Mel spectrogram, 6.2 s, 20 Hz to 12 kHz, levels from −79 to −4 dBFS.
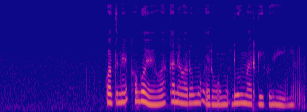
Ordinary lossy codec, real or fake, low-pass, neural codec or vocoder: none; real; 10.8 kHz; none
